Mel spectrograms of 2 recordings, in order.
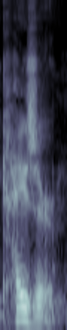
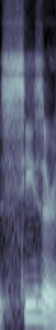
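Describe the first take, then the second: First: The name begins with a hard k sound. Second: The name begins with a soft s sound. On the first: This is how it was said in old Latin. "the actual pronunciation and the sound of it in old Latin" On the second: This is a later, Spanish-like way of saying it. "Caesar is more of like Spanish"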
